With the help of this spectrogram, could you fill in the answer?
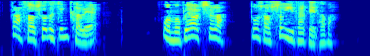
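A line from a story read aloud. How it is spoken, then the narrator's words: Laughing boy. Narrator (Chinese): 13岁的觉英 笑起来，连忙 说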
